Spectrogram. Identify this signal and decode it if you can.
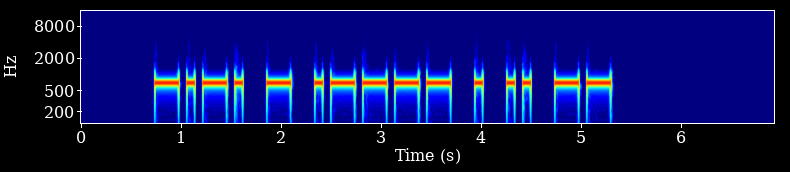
Morse code, heard as a keyed tone, about 15 wpm, 700 Hz. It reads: CT1EIM
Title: DXCC-100 Call Signs - 6 Characters - Repeated 3x - 15wpm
